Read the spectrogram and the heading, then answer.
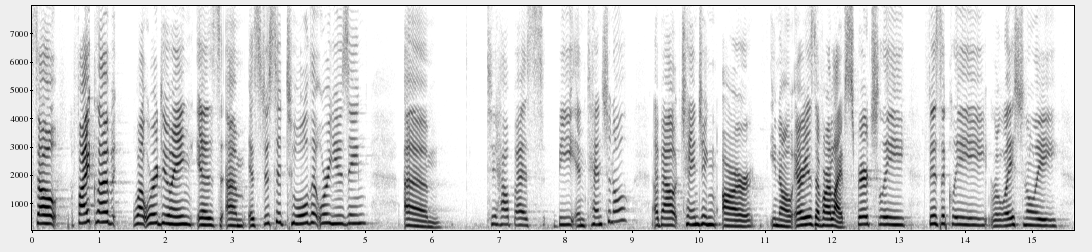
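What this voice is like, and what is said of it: Shaky, nervous-sounding voice. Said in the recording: “You like my shakiness? We're all shaking. ... my voice is shaky.”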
